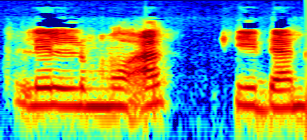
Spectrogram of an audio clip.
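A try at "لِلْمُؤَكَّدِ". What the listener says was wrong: Di fathah. Lil mu'ak. Nah, lil mu'akkadi. Lil mu'akkadi.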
